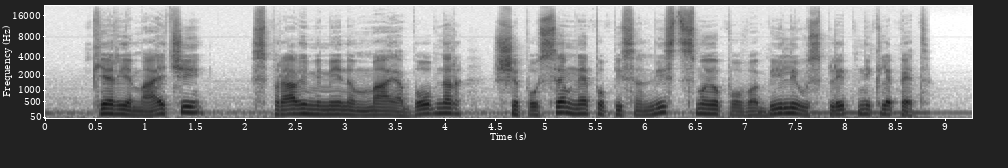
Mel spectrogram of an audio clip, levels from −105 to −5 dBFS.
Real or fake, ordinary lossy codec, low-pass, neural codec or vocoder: real; none; none; none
